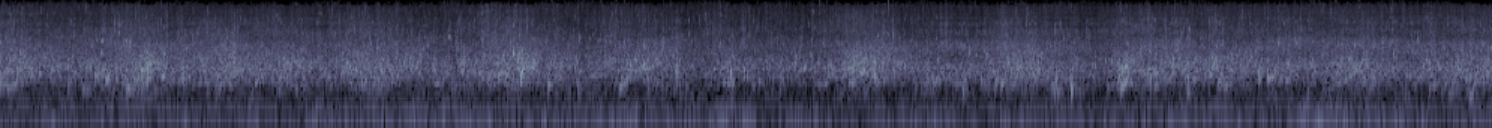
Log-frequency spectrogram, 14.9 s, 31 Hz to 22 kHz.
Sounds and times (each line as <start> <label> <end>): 0.0 lake 14.9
